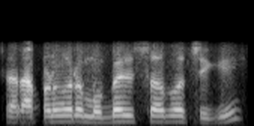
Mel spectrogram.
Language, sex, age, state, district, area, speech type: Odia, male, 30-45, Odisha, Ganjam, urban, conversation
